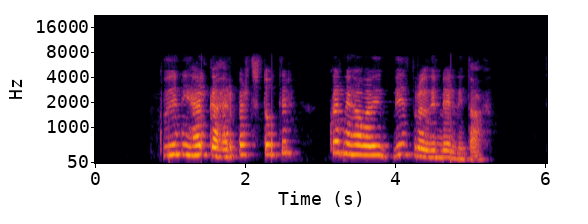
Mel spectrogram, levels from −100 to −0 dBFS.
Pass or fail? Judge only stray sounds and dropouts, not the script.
pass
